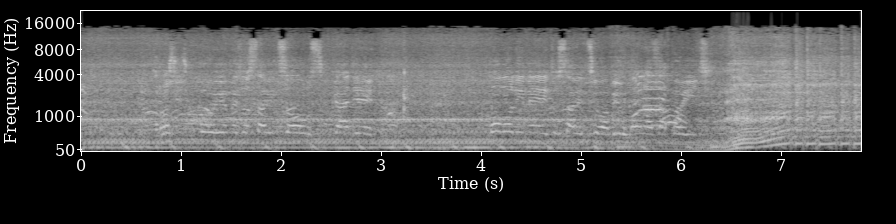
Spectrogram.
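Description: A portable fire pump engine runs and revs.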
